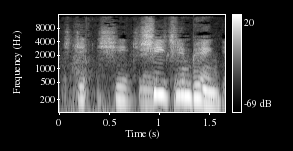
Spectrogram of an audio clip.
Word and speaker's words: Xi Jinping: So let me ask you, I just did a breakdown of Xi Jinping. Am I saying that correctly? – Yeah. – Xi Jinping? – Yeah. – Xi Jinping.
